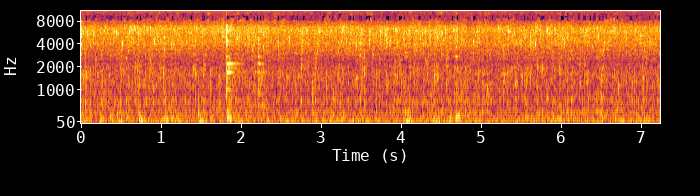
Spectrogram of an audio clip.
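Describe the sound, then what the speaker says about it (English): Steady frying sizzle from thick-cut potatoes cooking in a pan, a continuous crackling hiss with one brief clink partway through, no voices. "And then we'll just keep on frying them."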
